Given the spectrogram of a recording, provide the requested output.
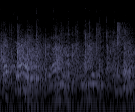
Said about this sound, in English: Why y'all applaud that?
